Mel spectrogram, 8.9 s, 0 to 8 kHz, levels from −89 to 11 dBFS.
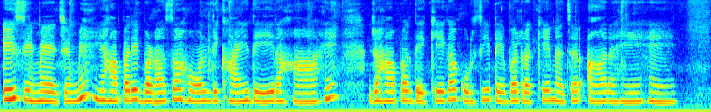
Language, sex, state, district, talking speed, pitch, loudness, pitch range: Hindi, female, Rajasthan, Jaipur, 155 wpm, 205 Hz, -17 LUFS, 195-220 Hz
